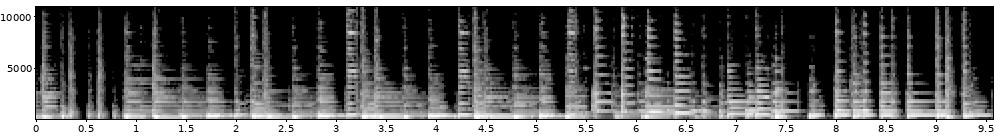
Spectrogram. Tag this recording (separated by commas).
Guitar, Musical instrument, Plucked string instrument, Music, Ukulele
